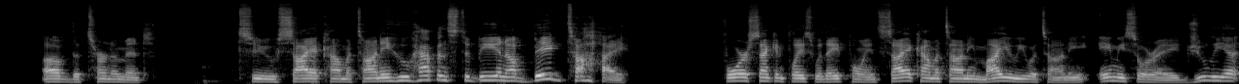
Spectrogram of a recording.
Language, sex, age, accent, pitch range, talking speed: English, male, 30-49, American, 125-165 Hz, 130 wpm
